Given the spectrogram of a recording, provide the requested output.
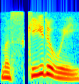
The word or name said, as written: mosquitoey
